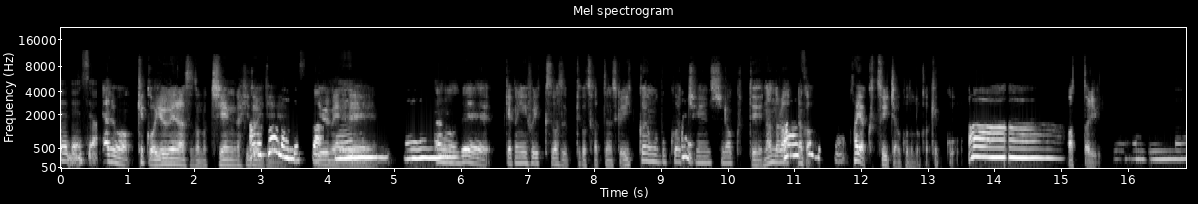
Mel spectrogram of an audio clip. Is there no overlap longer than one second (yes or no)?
no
